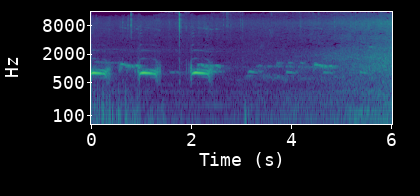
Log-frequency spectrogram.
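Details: Wild-caught local Javanese zebra dove singing: three clear, bright rolling coos about a second apart, followed by softer, fainter coo phrases trailing off under rising background hiss.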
